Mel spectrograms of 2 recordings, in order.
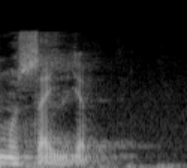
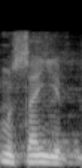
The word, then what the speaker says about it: Musayyib: di catatan kakinya Hai yang ditarget disitu adalah bacanya mustajib Hai kalau Abi Said musayyib dan kalau selain abis Yi habis Said bukan musaid saya Hai alakulihal perbedaan Rohmah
